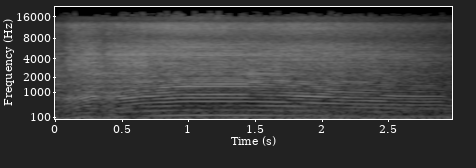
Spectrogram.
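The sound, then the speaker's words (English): Chainsaw engine running as a horror-movie sound effect, a loud, steady buzzing drone that holds for about three seconds without pause. “Many of you called out specific sounds in horror movies, like the chainsaw in Texas Chainsaw Massacre.”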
